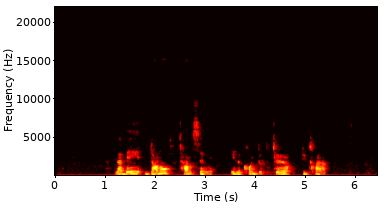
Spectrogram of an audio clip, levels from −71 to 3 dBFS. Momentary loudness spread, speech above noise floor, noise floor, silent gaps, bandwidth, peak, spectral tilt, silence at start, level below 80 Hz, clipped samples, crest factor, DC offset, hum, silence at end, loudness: 13 LU; 36 dB; -56 dBFS; none; 7.8 kHz; -2 dBFS; -7 dB/octave; 1.2 s; -44 dBFS; under 0.1%; 20 dB; under 0.1%; none; 1.05 s; -21 LUFS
